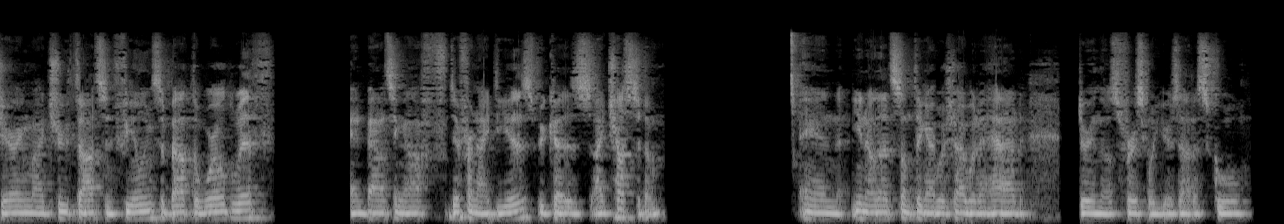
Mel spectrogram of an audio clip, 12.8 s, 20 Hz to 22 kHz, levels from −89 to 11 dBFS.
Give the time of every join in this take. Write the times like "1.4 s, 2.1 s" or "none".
4.5 s, 9.3 s, 11.5 s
